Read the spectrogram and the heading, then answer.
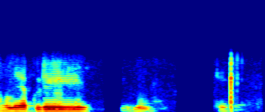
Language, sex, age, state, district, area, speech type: Marathi, male, 30-45, Maharashtra, Nagpur, rural, conversation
